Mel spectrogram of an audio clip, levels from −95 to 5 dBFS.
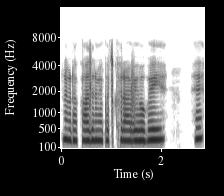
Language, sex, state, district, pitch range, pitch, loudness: Hindi, female, Bihar, Jamui, 230-250 Hz, 235 Hz, -17 LUFS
